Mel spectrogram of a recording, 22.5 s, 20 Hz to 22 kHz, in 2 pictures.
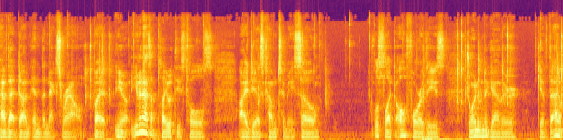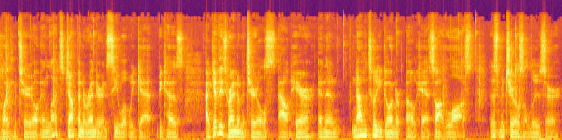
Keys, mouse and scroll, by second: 1.0 click, 1.7 Tab, 2.0 alt+a, 2.5 click, 3.9 click, 4.9 click, 6.3 click, 6.8 shift+click, 7.4 shift+double click, 8.0 shift+click, 9.1 ctrl+j, 10.0 alt+m, 10.6 click, 11.1 alt+a, 11.4 shift+middle click, 12.4 shift+middle click, 18.0 click, 18.7 middle click, 19.8 click, 20.2 shift+middle click, 21.4 alt+m, 22.0 click.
